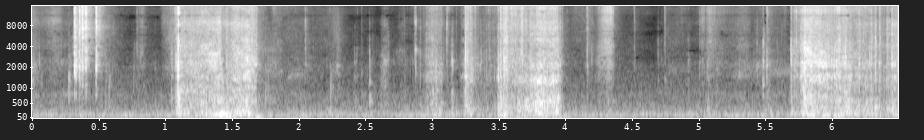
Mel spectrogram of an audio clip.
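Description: A knife blade scrapes across tape on a cardboard box.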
